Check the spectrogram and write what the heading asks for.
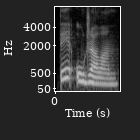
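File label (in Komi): Komi, тэ уджалан, female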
